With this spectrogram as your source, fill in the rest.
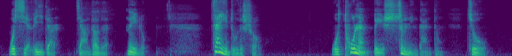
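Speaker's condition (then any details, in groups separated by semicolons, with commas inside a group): No condition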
